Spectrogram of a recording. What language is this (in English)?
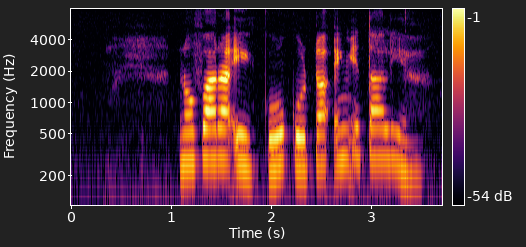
Javanese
